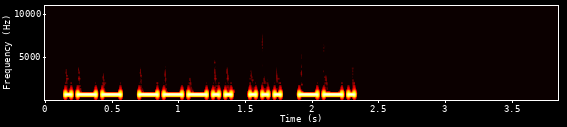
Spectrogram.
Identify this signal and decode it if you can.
Morse code, heard as a keyed tone, about 29 wpm, 700 Hz. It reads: W8SG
